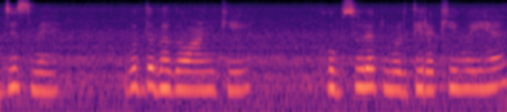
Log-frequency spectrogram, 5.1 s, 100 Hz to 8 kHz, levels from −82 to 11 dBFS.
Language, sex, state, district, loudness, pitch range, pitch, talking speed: Hindi, female, Uttar Pradesh, Varanasi, -22 LUFS, 245-270 Hz, 255 Hz, 105 wpm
